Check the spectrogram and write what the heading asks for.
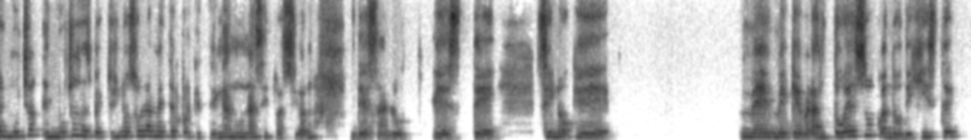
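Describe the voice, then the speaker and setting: A woman's voice: fairly high pitch, warm tone. Lady teaching bible to a group of women, heartfelt, keeps checking in with the room. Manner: heartfelt, tags lines with "¿verdad?".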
